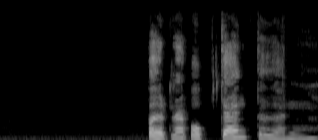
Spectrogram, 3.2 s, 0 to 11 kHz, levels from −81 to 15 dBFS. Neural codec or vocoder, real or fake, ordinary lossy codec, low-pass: none; real; none; 9.9 kHz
